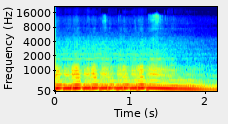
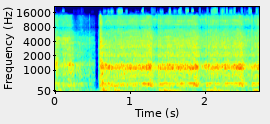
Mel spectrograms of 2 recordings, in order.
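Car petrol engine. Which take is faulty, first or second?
first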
